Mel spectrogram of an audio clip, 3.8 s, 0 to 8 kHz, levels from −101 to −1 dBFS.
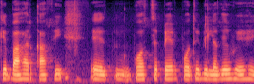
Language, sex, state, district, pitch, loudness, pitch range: Hindi, male, Tripura, West Tripura, 125 Hz, -21 LUFS, 120-125 Hz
